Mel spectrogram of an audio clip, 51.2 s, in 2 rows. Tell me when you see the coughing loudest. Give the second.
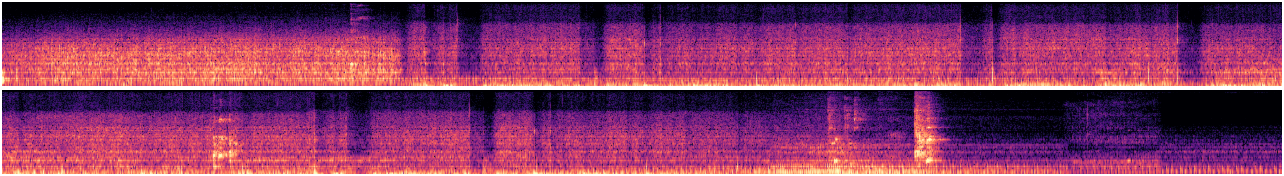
44 s.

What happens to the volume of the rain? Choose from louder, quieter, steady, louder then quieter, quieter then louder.
quieter.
